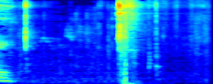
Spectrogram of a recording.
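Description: End of a spoken word, then quiet with one sharp click a little over a second in as the metal discharge tool is handled under the CRT's anode cap. There is no high-voltage spark snap: the tube has already bled off its charge through its built-in resistor.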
